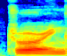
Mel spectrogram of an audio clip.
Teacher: So this intrusive R, you can find it in Brooklyn speech.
